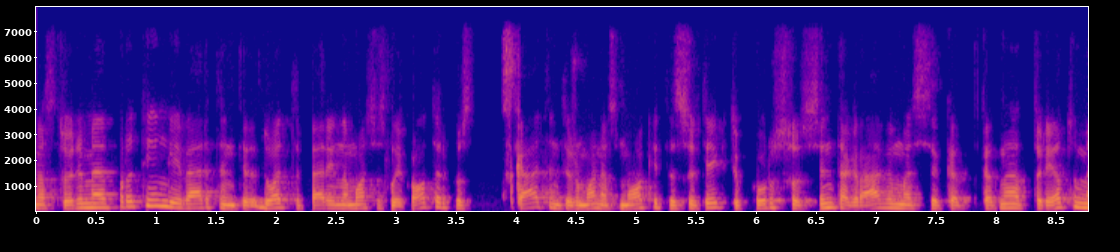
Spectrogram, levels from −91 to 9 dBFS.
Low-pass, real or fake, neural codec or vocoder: 7.2 kHz; real; none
